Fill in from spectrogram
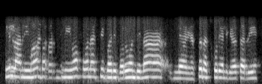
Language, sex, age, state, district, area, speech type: Kannada, female, 60+, Karnataka, Belgaum, rural, conversation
